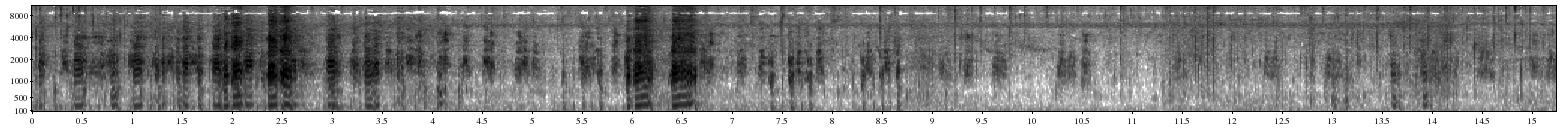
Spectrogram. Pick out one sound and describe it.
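Ducks quack loudly close by.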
